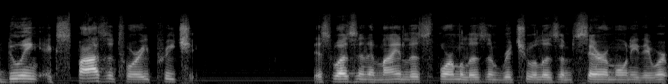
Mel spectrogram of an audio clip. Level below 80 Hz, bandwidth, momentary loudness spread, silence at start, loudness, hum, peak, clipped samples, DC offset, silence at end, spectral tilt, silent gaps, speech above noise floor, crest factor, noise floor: -64 dBFS; 12 kHz; 11 LU; 0 s; -25 LUFS; 60 Hz at -60 dBFS; -4 dBFS; under 0.1%; under 0.1%; 0 s; -3.5 dB/octave; none; 37 dB; 22 dB; -62 dBFS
